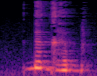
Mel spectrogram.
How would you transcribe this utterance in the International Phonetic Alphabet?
ɠ ə ɡʱ ə b

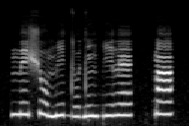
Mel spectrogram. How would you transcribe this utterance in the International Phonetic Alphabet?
m e˦ ʃ o˦˨ m i˧ d u˨ d ĩ˧ ɡ͡b i˧ l ɛ̃˦ | k͡p ã˦

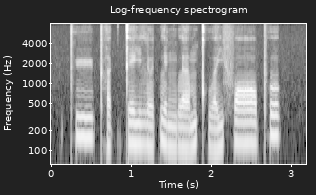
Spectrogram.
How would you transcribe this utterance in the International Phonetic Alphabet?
pʰ yː˥ pʰ ɐ˨˥ k̚ t̪ e˧ j l ɵ˨˥ t̚ l ɪ˨ ŋ l ɐ˨˥ m kʷʰ ɐ˨˥ j f ɔː˧ pʰ ʊ˥ k̚

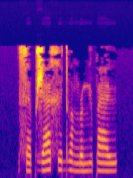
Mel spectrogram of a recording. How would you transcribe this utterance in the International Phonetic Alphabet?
s ɛ p ʒ æ x ɪ d ð ʌ ŋ ə˞ mʲ ə˞ p æ y̯

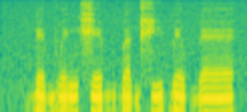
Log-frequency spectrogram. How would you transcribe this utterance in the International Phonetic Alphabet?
ɗ e b w e ŋ x e b ɡ͡b ɜ ɡ x i ɓ e w ɡ͡b ɛ

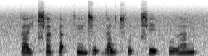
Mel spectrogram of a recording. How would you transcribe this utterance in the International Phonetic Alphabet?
k a˧ j t͡ɕʰ ã˦ k̚ a˦ ʔ kʰ ẽ˧ d͡z o˨ ʔ ɡ a˦ w t͡sʰ o˨ t̚ t͡ɕʰ e˨ ʔ pʰ o˨˩ l ã˦ n

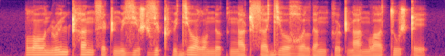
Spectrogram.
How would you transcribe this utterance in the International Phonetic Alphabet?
lˠ oː n ɭ ʉ n ʈʰ ɐ ŋ s e ʈ ŋ ʉ zʲ oː ʃ zʲ u ʈʰ ʉ dʲ oː lˠ u n ɾ ɵː k ŋ aː ʈ s ɐ dʲ oː ʁʷ a l ɾ ɐ ŋ k ɵː ʈ ŋ aː n lˠ ɐː t u ʃ ʈ e

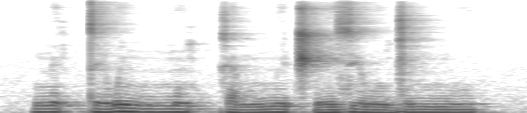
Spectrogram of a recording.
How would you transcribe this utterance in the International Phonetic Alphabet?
n ẽ tː e w ĩ mː ũ kː æ mː ĩ t͡ʃʼ e zʲ ɒ w ũ ɡ e mː u

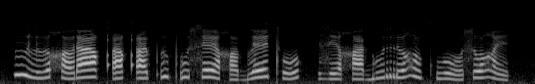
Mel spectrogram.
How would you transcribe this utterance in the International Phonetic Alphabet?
ɯ˥˨ l ɯ˨˥ χ ʌ˩˧ ɾ aː˦˥ qʼ ɛ˨˥ qʼ ɛ˨˥ pʼ ɯ˥˨ pʼ u˥˨ s ɛː˥˨ χ ʌ˨˩ ɡ l ɛː˦˥ tʰ o˨˥ | z e˨˩ χ a˨˩ ɡ u˦˥ r ɯ˨˥ ʁ u˨˩ kʰ w oː˧˩˧ s o˦˥ ʁ e˨˩

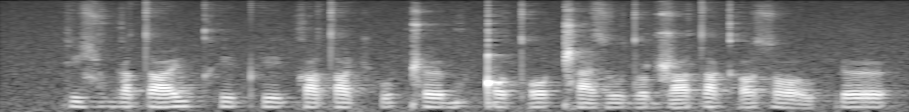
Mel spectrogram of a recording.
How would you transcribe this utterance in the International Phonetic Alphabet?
k e ʑ u ɡ œ tˤ u j u kʰ e pʰ e k o tˤ o t͡ʃʼ o ǁ œ ɡ u ǃ ɔ tʼ ɔ ǁ a z o d ɔ ɖ͡ʐ o tˤ œ kʼ œ sˤ o | ɾ œ

